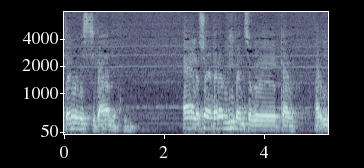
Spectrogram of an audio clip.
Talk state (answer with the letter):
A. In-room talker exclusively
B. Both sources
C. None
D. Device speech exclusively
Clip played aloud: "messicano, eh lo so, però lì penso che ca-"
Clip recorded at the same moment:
D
